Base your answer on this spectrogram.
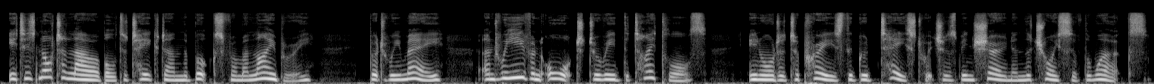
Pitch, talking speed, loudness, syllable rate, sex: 220 Hz, 210 wpm, -16 LUFS, 5.1 syllables/s, female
